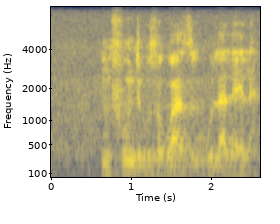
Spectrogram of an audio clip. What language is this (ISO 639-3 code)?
zul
